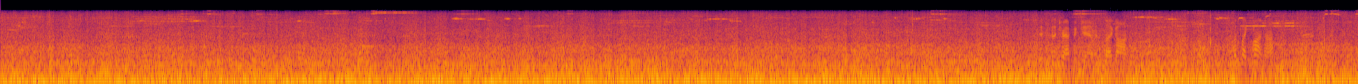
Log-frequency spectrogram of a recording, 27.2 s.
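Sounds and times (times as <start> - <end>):
engines rumbling in a Saigon traffic jam: 0.0 - 27.1
scattered voices: 20.8 - 22.6, 24.6 - 25.5.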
